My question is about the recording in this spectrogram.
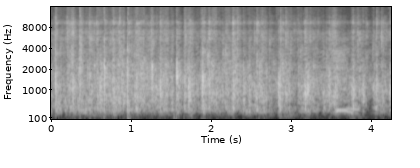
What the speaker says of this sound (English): please give her another round of applause, please.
